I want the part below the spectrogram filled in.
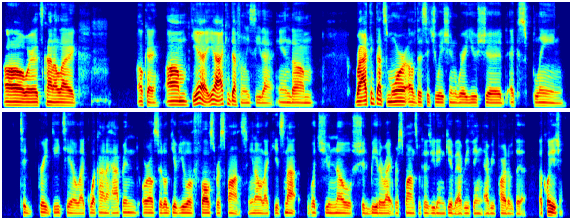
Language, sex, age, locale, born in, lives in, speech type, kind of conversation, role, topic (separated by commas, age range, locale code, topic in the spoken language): English, male, 25-29, en-US, United States, United States, conversation, podcast, guest, How do you approach making difficult decisions when you feel uncertain?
